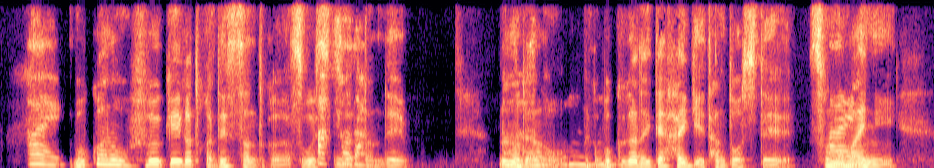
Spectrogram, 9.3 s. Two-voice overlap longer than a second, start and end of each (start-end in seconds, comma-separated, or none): 5.0-6.3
